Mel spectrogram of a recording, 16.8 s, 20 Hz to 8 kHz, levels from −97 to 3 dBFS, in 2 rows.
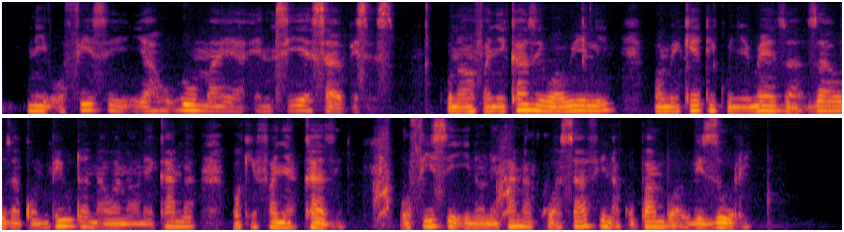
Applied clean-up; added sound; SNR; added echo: neural mask model RNNoise.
